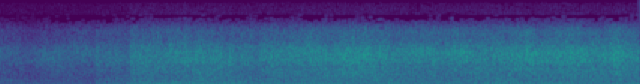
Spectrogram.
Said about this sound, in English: The boat's throttle is pulled back as it draws alongside the submarine's curved flank.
